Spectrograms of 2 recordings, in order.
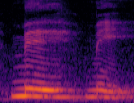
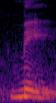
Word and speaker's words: mais: May means but. May, M-A-I-S. The S is silent.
